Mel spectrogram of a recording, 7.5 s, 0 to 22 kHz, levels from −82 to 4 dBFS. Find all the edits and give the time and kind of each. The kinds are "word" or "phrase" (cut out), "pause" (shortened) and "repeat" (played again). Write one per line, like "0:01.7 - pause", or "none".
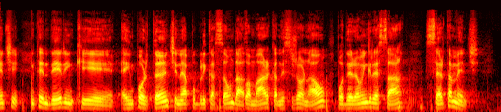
0:03.7 - word
0:05.0 - pause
